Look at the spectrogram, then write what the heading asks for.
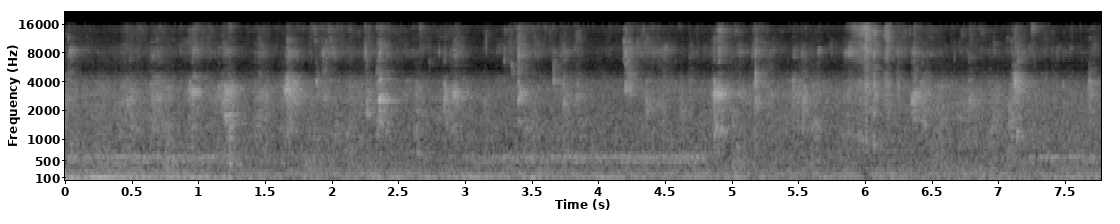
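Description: Close, wet mouth sounds of someone eating rice with their hand: irregular smacking and chewing clicks, with soft squishing of rice mixed by hand on the plate, over a steady low hum.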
